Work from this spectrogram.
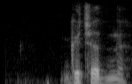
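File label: "гычӧдны", Komi, male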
